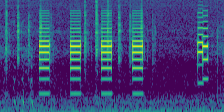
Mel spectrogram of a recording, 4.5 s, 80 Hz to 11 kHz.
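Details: Short high beeps at an even rhythm, about one per second, over a quiet outdoor background from an E-flite 1.2m F4U Corsair RC plane; the owner says it is not a battery issue, and the beeping is normal electronics.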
